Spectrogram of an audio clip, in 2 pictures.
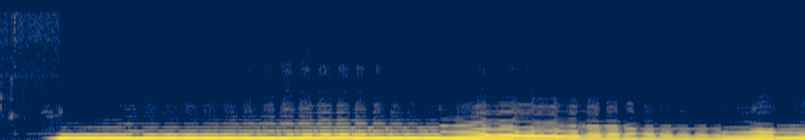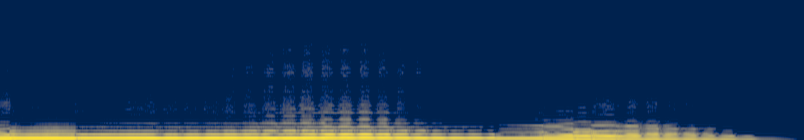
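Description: Solo flute holding a soft C sharp in the staff, one clear sustained tone that dips and rises slightly in pitch a few times before fading out.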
